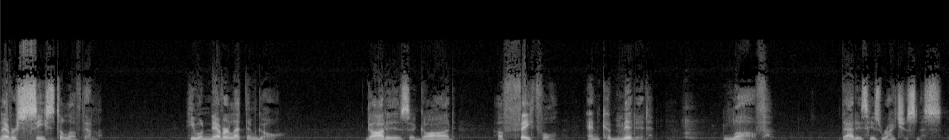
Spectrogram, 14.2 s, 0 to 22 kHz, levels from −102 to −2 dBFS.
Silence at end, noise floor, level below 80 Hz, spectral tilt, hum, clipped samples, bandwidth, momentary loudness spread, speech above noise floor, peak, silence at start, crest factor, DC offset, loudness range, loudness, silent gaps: 0.15 s; -73 dBFS; -76 dBFS; -1.5 dB/octave; none; under 0.1%; 16 kHz; 21 LU; 40 dB; -12 dBFS; 0 s; 22 dB; under 0.1%; 6 LU; -31 LUFS; none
